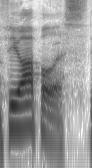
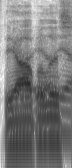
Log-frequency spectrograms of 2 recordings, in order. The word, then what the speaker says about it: Theophilus: I can't think of how you say Theophilus London. I can't pronounce the dude's name. – Oh, Theopolis. – Theopolis.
